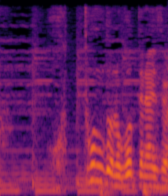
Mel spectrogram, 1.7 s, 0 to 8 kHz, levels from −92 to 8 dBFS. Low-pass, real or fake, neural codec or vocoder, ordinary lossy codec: 7.2 kHz; real; none; none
